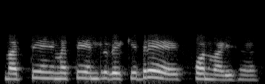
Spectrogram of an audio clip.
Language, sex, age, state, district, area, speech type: Kannada, female, 18-30, Karnataka, Koppal, rural, conversation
